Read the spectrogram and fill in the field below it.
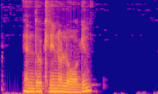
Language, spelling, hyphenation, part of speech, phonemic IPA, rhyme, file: Norwegian Bokmål, endokrinologen, en‧do‧kri‧no‧log‧en, noun, /ɛndʊkrɪnʊˈloːɡn̩/, -oːɡn̩, Nb-endokrinologen.ogg
- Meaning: definite singular of endokrinolog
